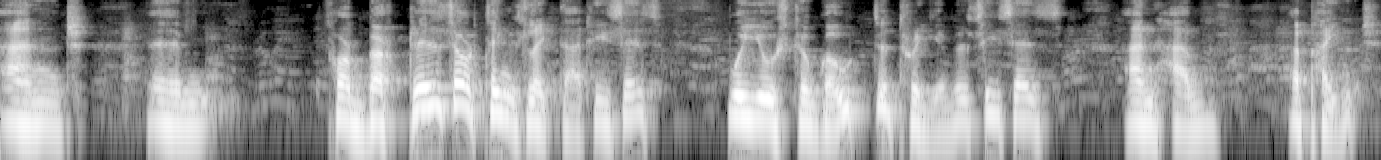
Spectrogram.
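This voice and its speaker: With a northwest Irish accent, a man at medium pitch talks at a fairly slow pace, somewhat breathy, his intonation lively. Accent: Irish, north-west rural. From Ireland. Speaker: storyteller. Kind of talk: traditional folk tale telling. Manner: conversational, unhurried.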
